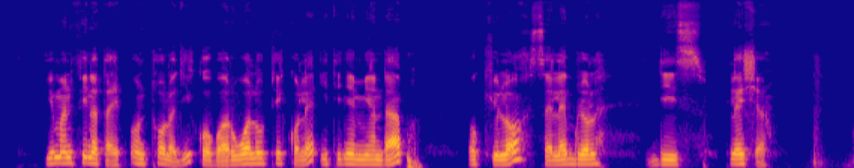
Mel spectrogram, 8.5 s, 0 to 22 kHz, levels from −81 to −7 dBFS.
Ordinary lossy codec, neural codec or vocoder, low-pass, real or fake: none; none; none; real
